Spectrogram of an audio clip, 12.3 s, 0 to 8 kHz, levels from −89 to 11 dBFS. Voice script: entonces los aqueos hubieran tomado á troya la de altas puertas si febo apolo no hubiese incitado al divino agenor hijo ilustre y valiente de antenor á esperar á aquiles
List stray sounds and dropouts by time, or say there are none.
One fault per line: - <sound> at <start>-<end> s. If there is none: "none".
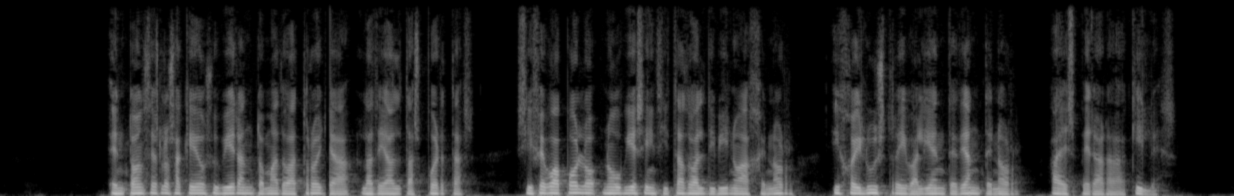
- dropout at 3.3-3.3 s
